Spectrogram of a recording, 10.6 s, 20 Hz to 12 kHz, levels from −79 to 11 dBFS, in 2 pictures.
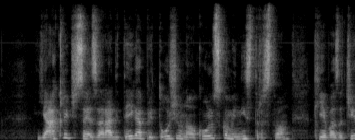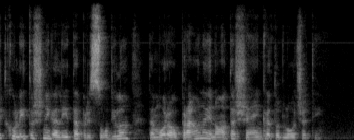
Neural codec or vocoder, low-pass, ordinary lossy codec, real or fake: none; none; none; real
